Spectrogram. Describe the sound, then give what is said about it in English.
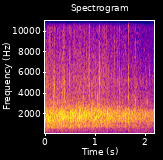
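Steady applause from an audience for the speaker's family, a dense, even patter of many hands clapping at once, holding a consistent loudness throughout the short stretch with no voices rising above it. “And yeah, you can go and clap for them because they are my favorite part of life.”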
